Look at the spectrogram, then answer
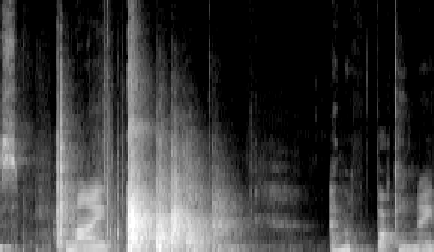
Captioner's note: crash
